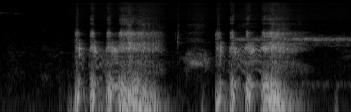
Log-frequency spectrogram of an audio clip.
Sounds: Throat clearing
